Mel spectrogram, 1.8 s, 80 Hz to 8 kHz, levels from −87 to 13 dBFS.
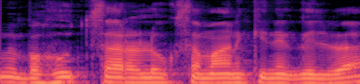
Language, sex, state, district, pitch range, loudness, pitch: Bhojpuri, male, Bihar, East Champaran, 115-130 Hz, -14 LUFS, 120 Hz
